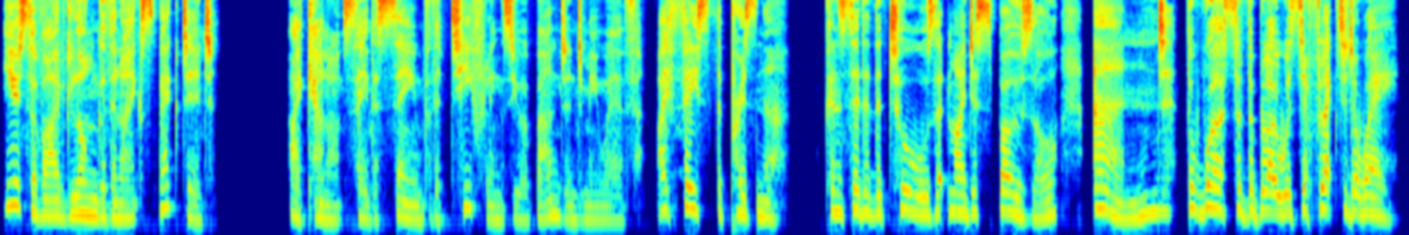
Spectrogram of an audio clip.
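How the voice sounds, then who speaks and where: Fierce female alien warrior, lowish pitch, husky breathy edge, clipped haughty delivery, video game, dry close sound. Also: lively intonation, darkish tone, no echo. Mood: stern, disdainful. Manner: clipped, imperious, deliberate. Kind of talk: scripted video game character lines and narration.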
